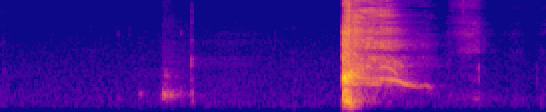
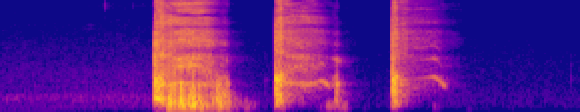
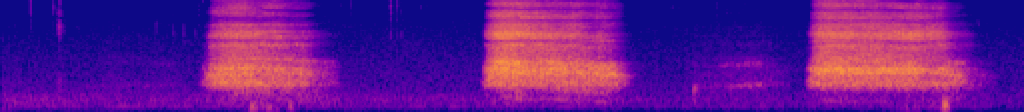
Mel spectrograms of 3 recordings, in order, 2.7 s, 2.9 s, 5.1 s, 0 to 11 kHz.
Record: {"cough_length": "2.7 s", "cough_amplitude": 23606, "cough_signal_mean_std_ratio": 0.19, "three_cough_length": "2.9 s", "three_cough_amplitude": 29256, "three_cough_signal_mean_std_ratio": 0.31, "exhalation_length": "5.1 s", "exhalation_amplitude": 8938, "exhalation_signal_mean_std_ratio": 0.51, "survey_phase": "alpha (2021-03-01 to 2021-08-12)", "age": "18-44", "gender": "Female", "wearing_mask": "No", "symptom_none": true, "smoker_status": "Never smoked", "respiratory_condition_asthma": false, "respiratory_condition_other": false, "recruitment_source": "REACT", "submission_delay": "0 days", "covid_test_result": "Negative", "covid_test_method": "RT-qPCR"}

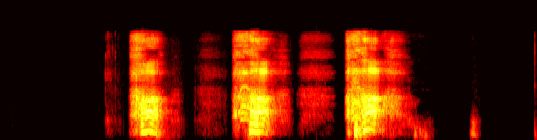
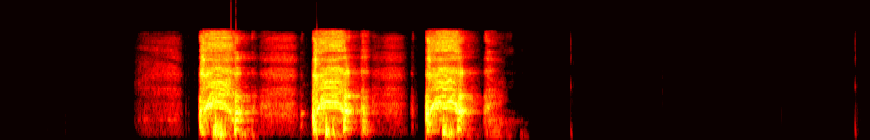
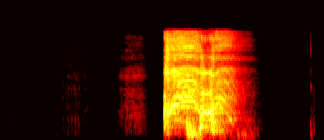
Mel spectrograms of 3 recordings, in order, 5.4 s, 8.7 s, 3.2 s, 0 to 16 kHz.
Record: {"exhalation_length": "5.4 s", "exhalation_amplitude": 31514, "exhalation_signal_mean_std_ratio": 0.34, "three_cough_length": "8.7 s", "three_cough_amplitude": 32767, "three_cough_signal_mean_std_ratio": 0.33, "cough_length": "3.2 s", "cough_amplitude": 30670, "cough_signal_mean_std_ratio": 0.37, "survey_phase": "beta (2021-08-13 to 2022-03-07)", "age": "65+", "gender": "Male", "wearing_mask": "No", "symptom_runny_or_blocked_nose": true, "smoker_status": "Never smoked", "respiratory_condition_asthma": true, "respiratory_condition_other": false, "recruitment_source": "REACT", "submission_delay": "3 days", "covid_test_result": "Negative", "covid_test_method": "RT-qPCR", "influenza_a_test_result": "Negative", "influenza_b_test_result": "Negative"}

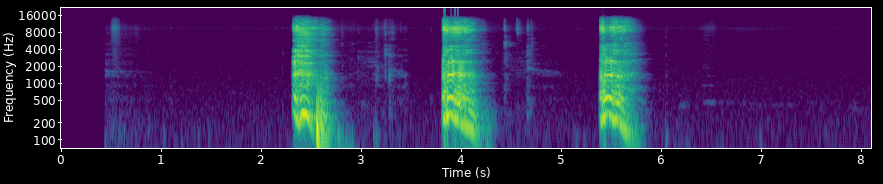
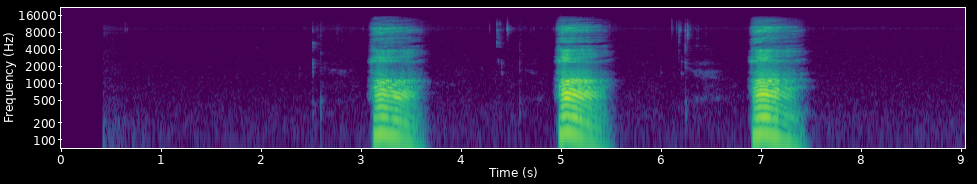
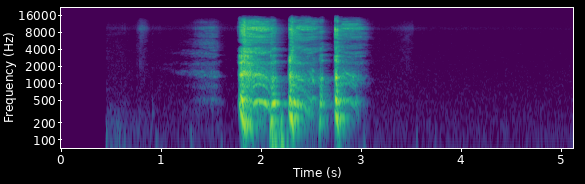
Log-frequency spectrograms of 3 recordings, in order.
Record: {"three_cough_length": "8.1 s", "three_cough_amplitude": 32768, "three_cough_signal_mean_std_ratio": 0.26, "exhalation_length": "9.0 s", "exhalation_amplitude": 23915, "exhalation_signal_mean_std_ratio": 0.24, "cough_length": "5.1 s", "cough_amplitude": 25101, "cough_signal_mean_std_ratio": 0.29, "survey_phase": "alpha (2021-03-01 to 2021-08-12)", "age": "65+", "gender": "Male", "wearing_mask": "No", "symptom_cough_any": true, "smoker_status": "Never smoked", "respiratory_condition_asthma": false, "respiratory_condition_other": false, "recruitment_source": "REACT", "submission_delay": "2 days", "covid_test_result": "Negative", "covid_test_method": "RT-qPCR"}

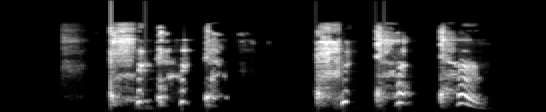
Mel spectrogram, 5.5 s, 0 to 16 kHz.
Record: {"cough_length": "5.5 s", "cough_amplitude": 32543, "cough_signal_mean_std_ratio": 0.46, "survey_phase": "beta (2021-08-13 to 2022-03-07)", "age": "45-64", "gender": "Female", "wearing_mask": "No", "symptom_none": true, "smoker_status": "Ex-smoker", "respiratory_condition_asthma": false, "respiratory_condition_other": false, "recruitment_source": "REACT", "submission_delay": "2 days", "covid_test_result": "Negative", "covid_test_method": "RT-qPCR"}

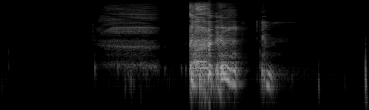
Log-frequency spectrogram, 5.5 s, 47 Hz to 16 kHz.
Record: {"cough_length": "5.5 s", "cough_amplitude": 32768, "cough_signal_mean_std_ratio": 0.31, "survey_phase": "beta (2021-08-13 to 2022-03-07)", "age": "45-64", "gender": "Female", "wearing_mask": "No", "symptom_cough_any": true, "symptom_runny_or_blocked_nose": true, "symptom_sore_throat": true, "symptom_headache": true, "symptom_change_to_sense_of_smell_or_taste": true, "symptom_loss_of_taste": true, "symptom_onset": "3 days", "smoker_status": "Ex-smoker", "respiratory_condition_asthma": false, "respiratory_condition_other": false, "recruitment_source": "Test and Trace", "submission_delay": "2 days", "covid_test_result": "Positive", "covid_test_method": "RT-qPCR"}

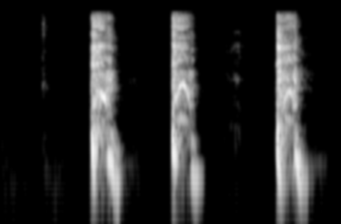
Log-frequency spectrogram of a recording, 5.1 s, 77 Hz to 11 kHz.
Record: {"three_cough_length": "5.1 s", "three_cough_amplitude": 28050, "three_cough_signal_mean_std_ratio": 0.36, "survey_phase": "beta (2021-08-13 to 2022-03-07)", "age": "18-44", "gender": "Female", "wearing_mask": "No", "symptom_none": true, "smoker_status": "Never smoked", "respiratory_condition_asthma": true, "respiratory_condition_other": false, "recruitment_source": "REACT", "submission_delay": "2 days", "covid_test_result": "Negative", "covid_test_method": "RT-qPCR", "influenza_a_test_result": "Negative", "influenza_b_test_result": "Negative"}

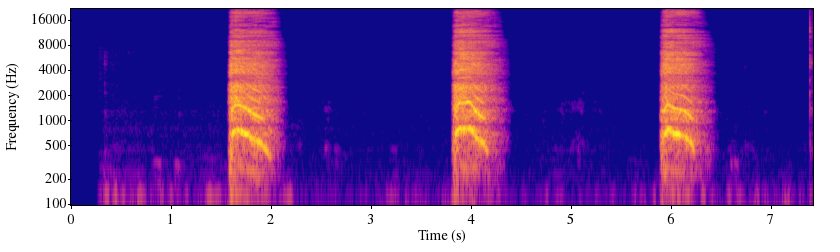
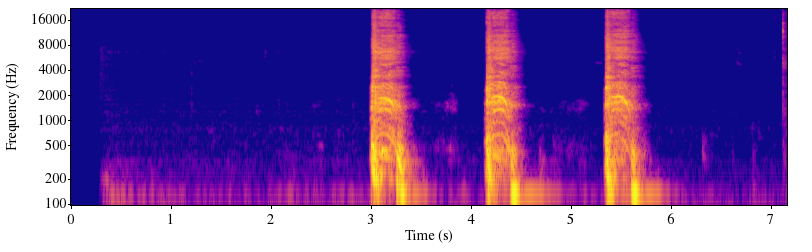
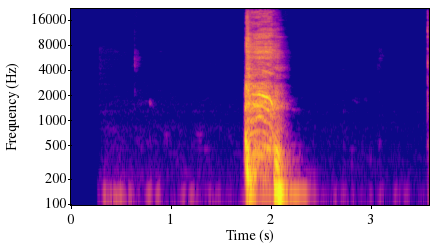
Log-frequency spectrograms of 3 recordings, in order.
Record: {"exhalation_length": "7.4 s", "exhalation_amplitude": 32582, "exhalation_signal_mean_std_ratio": 0.32, "three_cough_length": "7.2 s", "three_cough_amplitude": 32768, "three_cough_signal_mean_std_ratio": 0.32, "cough_length": "3.6 s", "cough_amplitude": 32768, "cough_signal_mean_std_ratio": 0.28, "survey_phase": "beta (2021-08-13 to 2022-03-07)", "age": "45-64", "gender": "Male", "wearing_mask": "No", "symptom_runny_or_blocked_nose": true, "symptom_sore_throat": true, "symptom_fatigue": true, "symptom_fever_high_temperature": true, "symptom_onset": "5 days", "smoker_status": "Current smoker (e-cigarettes or vapes only)", "respiratory_condition_asthma": true, "respiratory_condition_other": false, "recruitment_source": "Test and Trace", "submission_delay": "2 days", "covid_test_result": "Positive", "covid_test_method": "ePCR"}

